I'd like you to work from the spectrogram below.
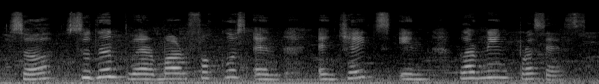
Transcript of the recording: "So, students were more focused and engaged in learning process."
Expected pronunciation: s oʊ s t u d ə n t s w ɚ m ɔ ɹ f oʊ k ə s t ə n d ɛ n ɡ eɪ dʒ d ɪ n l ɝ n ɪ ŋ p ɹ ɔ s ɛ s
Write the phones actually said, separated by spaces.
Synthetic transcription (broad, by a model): s oʊ s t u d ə n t w ɚ m ɔ ɹ f oʊ k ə s ə n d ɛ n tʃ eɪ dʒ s ɪ n l ɝ n ɪ ŋ p ɹ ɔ s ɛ s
